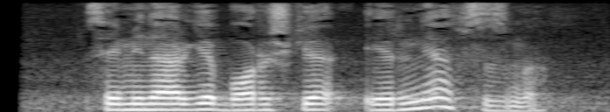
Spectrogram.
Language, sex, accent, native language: Uzbek, male, Andijon, Uzbek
